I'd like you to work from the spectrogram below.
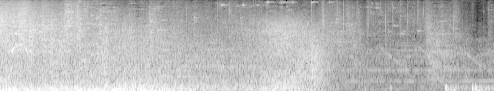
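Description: Bomb explosion in a TV scene: a loud, broad roaring rumble that holds for about four seconds, then fades into a quieter tail with a few faint thuds near the end.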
